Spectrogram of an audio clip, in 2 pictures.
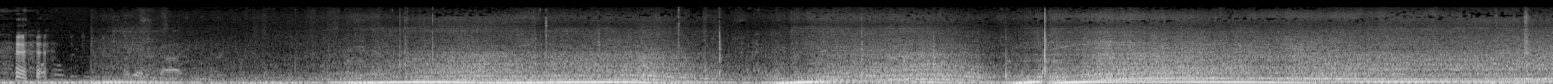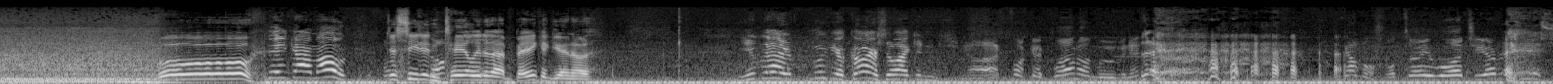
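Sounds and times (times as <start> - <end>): truck engine revving: 0.0 - 31.0.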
